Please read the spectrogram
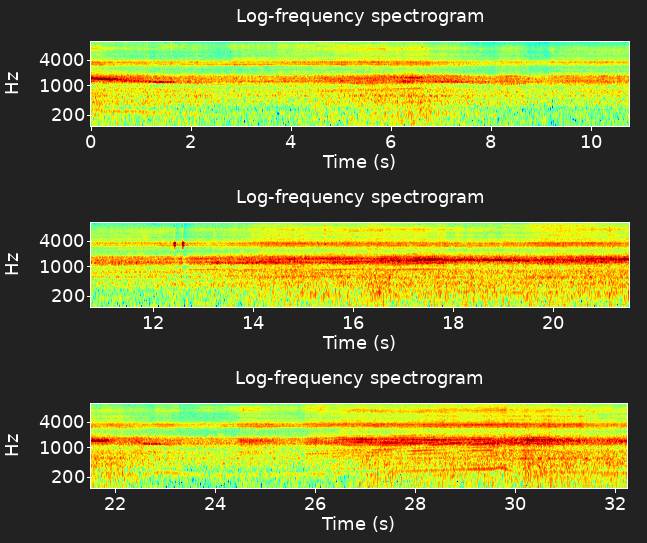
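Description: Motorcycle engine running under way with wind noise rushing over the microphone; the engine note sags and swells, then climbs near the end as the bike speeds up. Two brief sharp clicks about twelve seconds in.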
